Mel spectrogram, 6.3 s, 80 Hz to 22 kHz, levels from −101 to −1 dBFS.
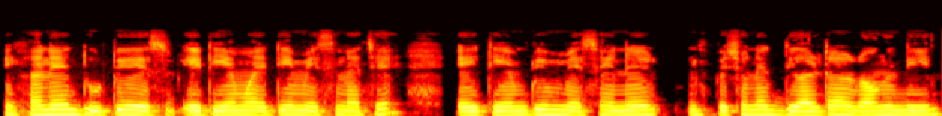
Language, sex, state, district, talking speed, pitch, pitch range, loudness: Bengali, male, West Bengal, North 24 Parganas, 155 wpm, 140 Hz, 135-145 Hz, -19 LUFS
